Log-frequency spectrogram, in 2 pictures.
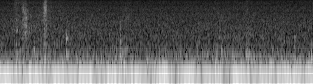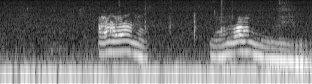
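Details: Cat making strange noises: after several seconds of low rumbling background and faint clicks, two drawn-out meows follow, each rising then sliding down, the second longer and ending in a low drawn tail.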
